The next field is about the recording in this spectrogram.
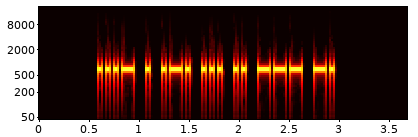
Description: Morse code, heard as a keyed tone, about 30 wpm, 700 Hz. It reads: VERSION
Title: Sentences from Top 1400 Words - New Word Drill - 30wpm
